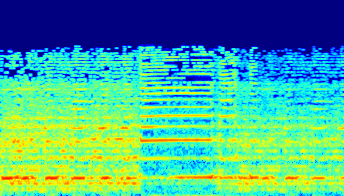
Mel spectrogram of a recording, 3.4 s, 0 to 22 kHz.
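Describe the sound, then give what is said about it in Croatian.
Truck horns blare from a convoy of more than 500 lorries jamming a main road in Sarajevo, with a loud, steady honking over traffic noise and one long sustained horn blast in the middle. “Kolona od više od 500 kamiona je zagušila glavnu sarajevsku saobraćajnicu uz zaglušujući zvuk kamionskih sirena.”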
